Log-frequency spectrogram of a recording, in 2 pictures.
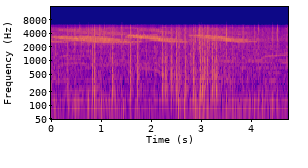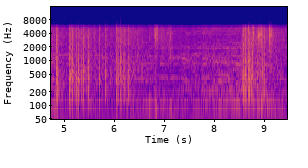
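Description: Fireworks finale: a dense run of bangs and crackling reports, with four high whistles in a row, each falling slightly in pitch, over the first four seconds. Heavier bursts come at about five and six seconds and again near the end.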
